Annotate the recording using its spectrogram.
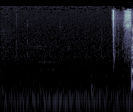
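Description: Near silence: the faint room tone of a lecture hall, then a short sharp click near the end just as a woman's voice starts again.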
